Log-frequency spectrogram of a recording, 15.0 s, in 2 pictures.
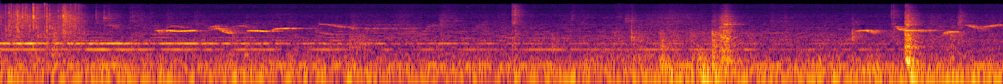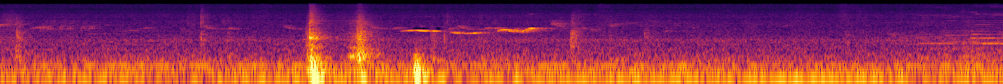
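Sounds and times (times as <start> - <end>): faint bird chirps: 0.0 - 3.6
low room hum: 0.0 - 15.0.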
